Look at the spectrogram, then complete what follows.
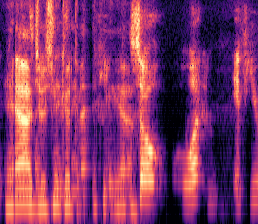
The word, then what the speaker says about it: Jason Kotecki: Yeah, Jason Kotecki.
